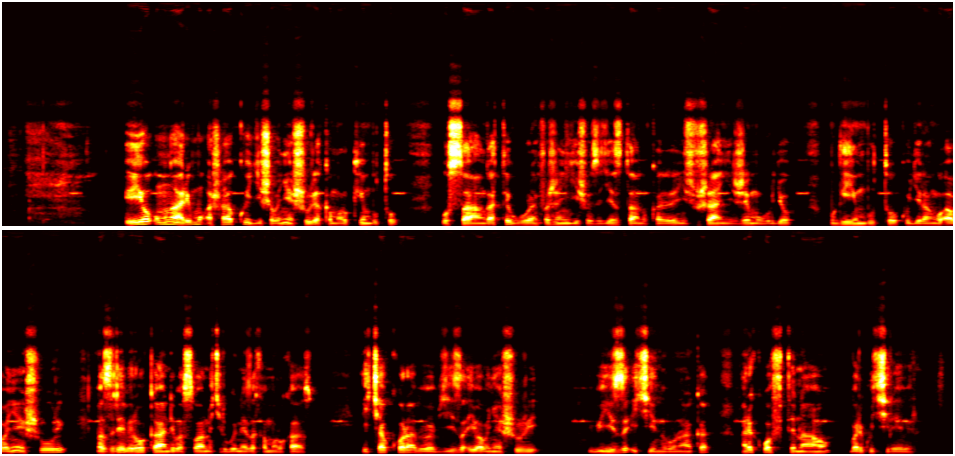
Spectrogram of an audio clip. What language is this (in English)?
Kinyarwanda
